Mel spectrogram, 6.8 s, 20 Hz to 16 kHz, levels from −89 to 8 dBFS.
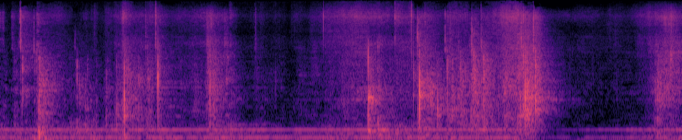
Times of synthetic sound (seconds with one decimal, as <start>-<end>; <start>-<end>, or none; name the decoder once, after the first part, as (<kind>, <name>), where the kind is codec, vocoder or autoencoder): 1.1-4.3 (codec, SNAC); 5.4-6.8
